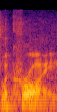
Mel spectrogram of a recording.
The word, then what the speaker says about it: LaCroix: It's LaCroix. Yeah. Right? But I swear it's pronounced La Croix because, you know, French, but I could be wrong.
